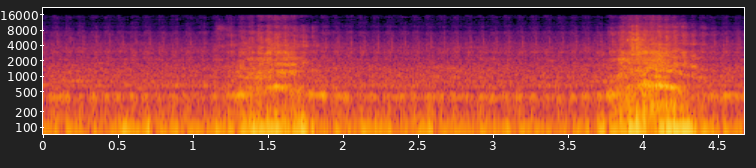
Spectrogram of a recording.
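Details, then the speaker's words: Honda Activa 6G BS6 scooter. Two throttle blips with a harsh, intermittent clattery rattle rising over the idle, coming from the clutch. Intermittent clutch rattle. "इसके अंदर clutch के अंदर से आवाज ए रहा है आप लोगों को आवाज दिखता हूं की कभी-कभी कच-कच आवाज ए रहा है"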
